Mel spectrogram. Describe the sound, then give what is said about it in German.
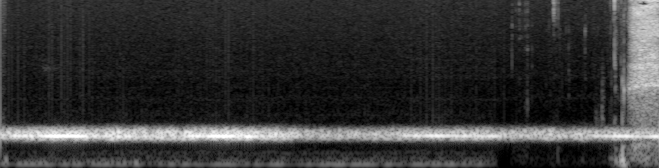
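A whale song recorded by the US National Oceanic and Atmospheric Administration, played back at ten times its original frequency: one steady, unwavering mid-pitched tone drones for nearly five seconds, then cuts off into a brief burst of noise. “Allerdings, wenn man den Gesang mit zehnmal höherer Frequenz abspielt, äh, damit man dann eben auch was hört.”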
